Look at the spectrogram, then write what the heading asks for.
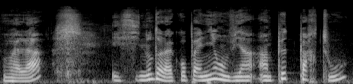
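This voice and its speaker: A woman from Haute-Savoie who belongs to a circus company talks in a friendly, matter-of-fact way. Her voice has a mid pitch. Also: animated, moderate pace, a little mellow, slightly rough. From Haute-Savoie, France. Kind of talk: casual radio interview.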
